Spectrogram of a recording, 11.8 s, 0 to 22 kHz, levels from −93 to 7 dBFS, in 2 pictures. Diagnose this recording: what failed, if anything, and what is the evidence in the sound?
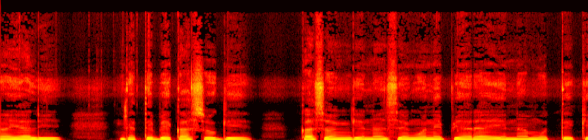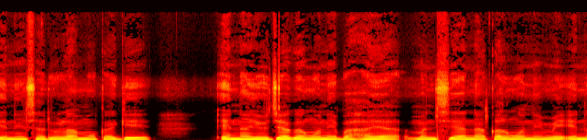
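Nothing in the recording points to a failure at any stage of the chain. No event in the sound serves as evidence of a fault, so there is no mechanism to explain.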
